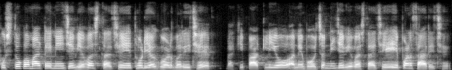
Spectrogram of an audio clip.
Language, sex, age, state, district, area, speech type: Gujarati, male, 18-30, Gujarat, Surat, rural, spontaneous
